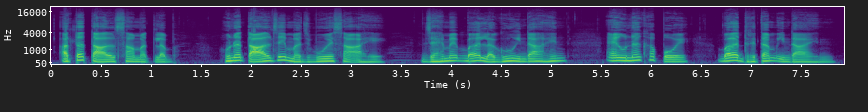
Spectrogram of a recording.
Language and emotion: Sindhi, neutral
